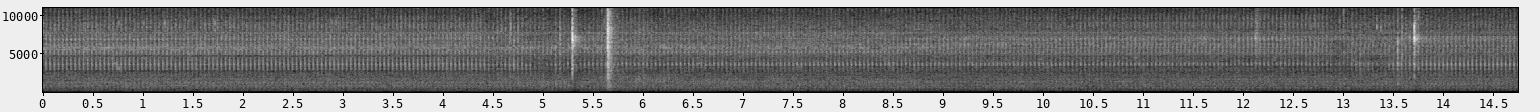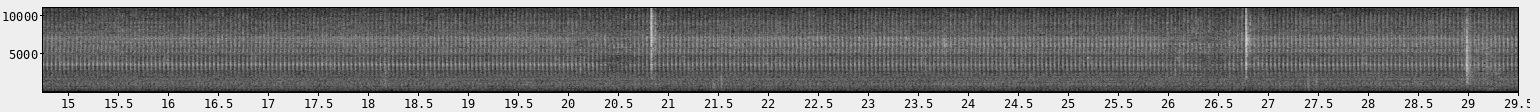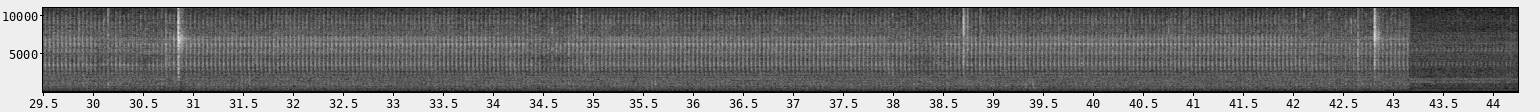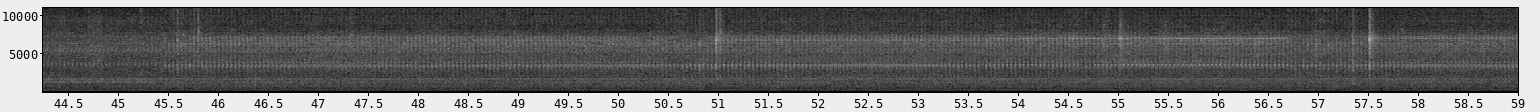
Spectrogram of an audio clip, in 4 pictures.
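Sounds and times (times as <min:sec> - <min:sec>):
film projectors whirring: 0:00.0 - 0:59.0
sharp clicks: 0:00.3 - 0:43.2.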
